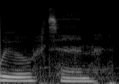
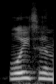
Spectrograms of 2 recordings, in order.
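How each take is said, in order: First: The first vowel sounds like 'oo'. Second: The first vowel sounds like 'oy'. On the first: The speaker calls it wrong. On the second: The speaker calls it right.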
